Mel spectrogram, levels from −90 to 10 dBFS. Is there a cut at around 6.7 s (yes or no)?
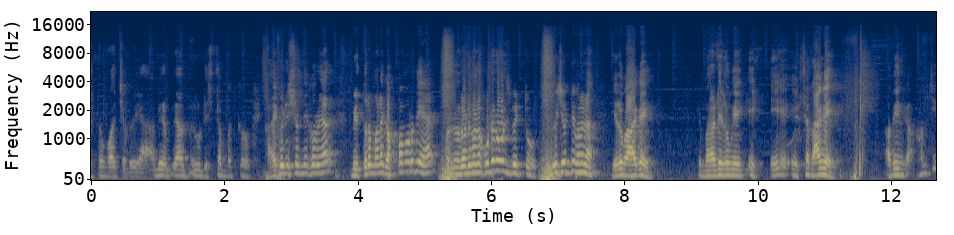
yes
